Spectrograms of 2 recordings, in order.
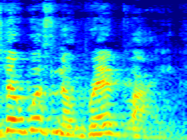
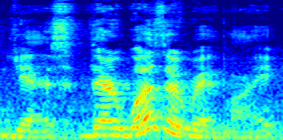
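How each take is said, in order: First: Louder, sharp, indignant protest; indignant denial. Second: Calm correction. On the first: Boyfriend snaps at the cop, louder and indignant. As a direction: throw the denial back at him, a bit loud. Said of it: "He goes". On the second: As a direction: settle it calmly, no heat. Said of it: "The cop says". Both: Retold or imitated.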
